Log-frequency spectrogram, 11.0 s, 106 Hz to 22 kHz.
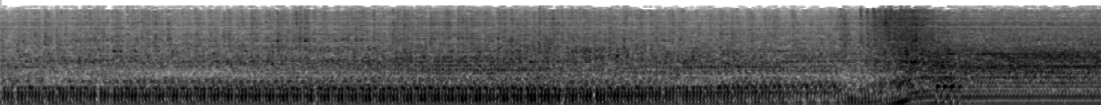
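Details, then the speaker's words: White LT1650 hydro riding mower, Briggs & Stratton twin, after intake change and throttle cable move, checking max RPM, set to about 3500; steady even chug at fast speed, quick throttle change near end; runs smooth, normal running. "Sweet, runs good. So in case you didn't notice by the video, the max RPM range online, they're saying 34 to 36."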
